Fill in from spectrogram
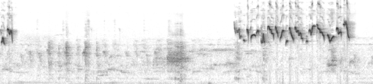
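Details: Tutor song of a Lombok yellow white-eye, known locally as kecial kuning, for training other birds toward ngeplong singing. Scattered short chirps and a soft buzzy note, then over two seconds of loud, fast, high, warbling twitters before silence.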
